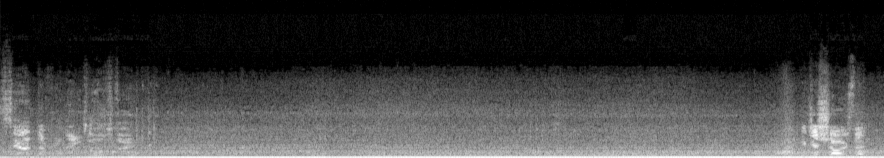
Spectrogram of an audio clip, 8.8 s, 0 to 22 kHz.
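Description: The engine of a Mazda B2000 ute (1UZ swap) under repair runs steadily with a low, constant drone, idling and revving without a break for about nine seconds, loud and close.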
